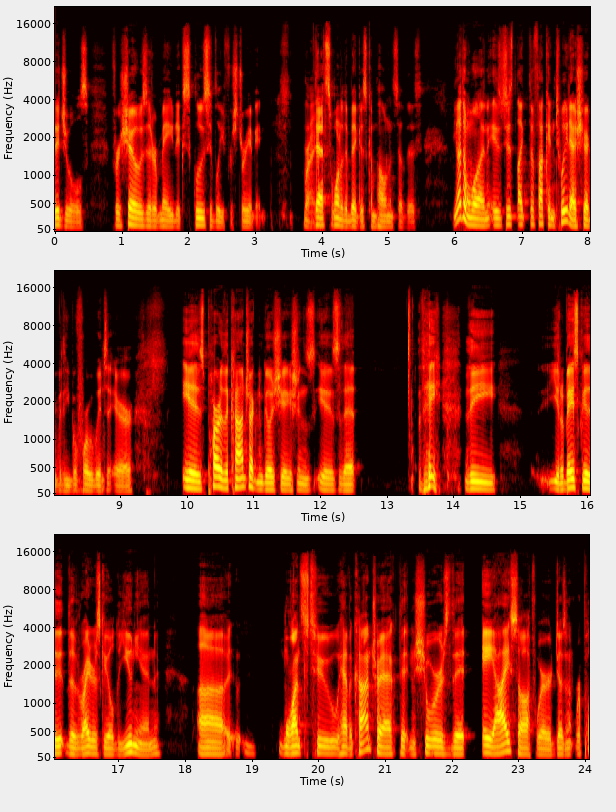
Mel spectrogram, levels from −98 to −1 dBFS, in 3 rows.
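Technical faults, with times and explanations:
No technical faults were detected anywhere in this speech recording.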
